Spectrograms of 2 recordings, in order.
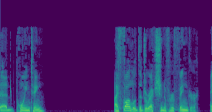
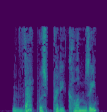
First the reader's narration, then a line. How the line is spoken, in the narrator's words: Emily said softly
